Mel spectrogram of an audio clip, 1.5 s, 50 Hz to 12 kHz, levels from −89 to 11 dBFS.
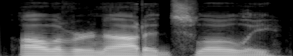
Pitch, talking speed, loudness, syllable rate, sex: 105 Hz, 125 wpm, -18 LUFS, 5.8 syllables/s, male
